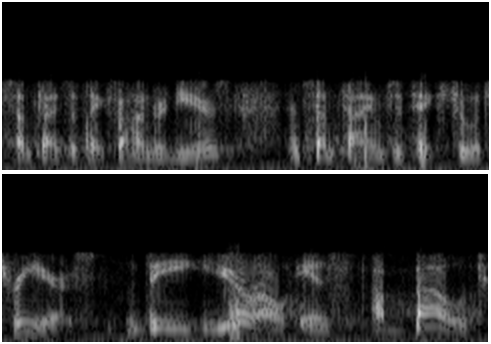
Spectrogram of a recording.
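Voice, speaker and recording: Speaking with an American accent at a moderate pace, a man is heard over noticeable background noise. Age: 70s. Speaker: financial newsletter editor. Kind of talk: interview.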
